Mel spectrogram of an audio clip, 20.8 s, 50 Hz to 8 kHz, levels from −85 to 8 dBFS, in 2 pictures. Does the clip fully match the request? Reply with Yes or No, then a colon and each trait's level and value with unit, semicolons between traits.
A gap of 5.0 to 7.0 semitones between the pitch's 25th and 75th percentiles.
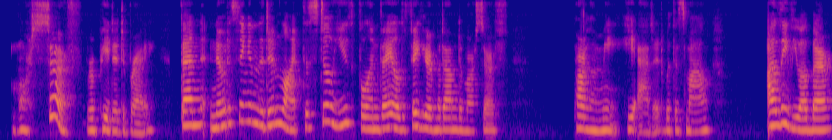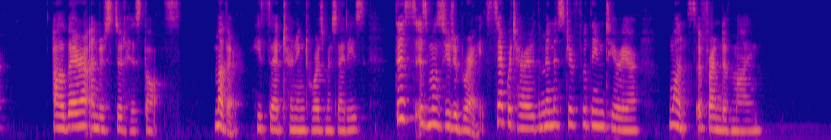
Yes: wide, 5.4 semitones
